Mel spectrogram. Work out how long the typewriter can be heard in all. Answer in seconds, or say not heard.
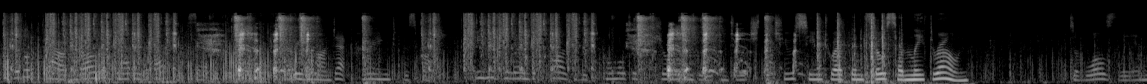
9 s.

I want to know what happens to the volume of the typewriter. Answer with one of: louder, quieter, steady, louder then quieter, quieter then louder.
steady.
